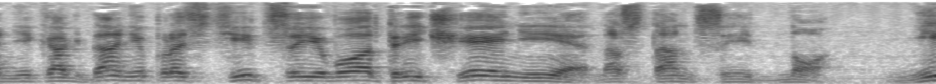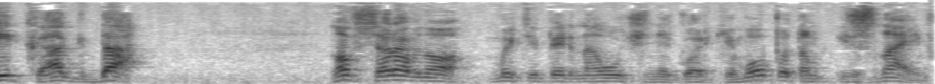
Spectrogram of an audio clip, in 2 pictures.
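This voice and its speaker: A man's voice: mid-range voice, fairly bright tone, slightly rough, voice pushed up. A man voicing a fervent young doctor, declaiming passionately.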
